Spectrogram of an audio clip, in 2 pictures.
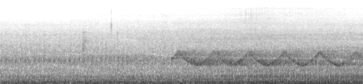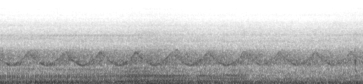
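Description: Police siren in a fast yelp, rising and falling about three times a second, starting about two seconds in, over steady low motorcycle engine and road noise.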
